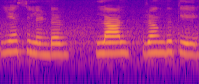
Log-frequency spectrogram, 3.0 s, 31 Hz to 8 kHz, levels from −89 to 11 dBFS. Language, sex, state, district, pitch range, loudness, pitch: Hindi, female, Haryana, Jhajjar, 230-250 Hz, -19 LUFS, 240 Hz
